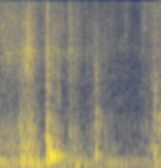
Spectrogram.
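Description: Plastic vacuum hose and fittings being pulled out and handled: a few sharp knocks and clicks, the loudest about half a second in, between rubbing scrapes.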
